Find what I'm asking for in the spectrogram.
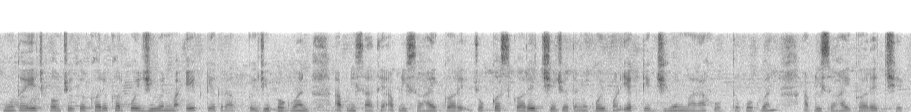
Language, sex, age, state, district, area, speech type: Gujarati, female, 30-45, Gujarat, Junagadh, rural, spontaneous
